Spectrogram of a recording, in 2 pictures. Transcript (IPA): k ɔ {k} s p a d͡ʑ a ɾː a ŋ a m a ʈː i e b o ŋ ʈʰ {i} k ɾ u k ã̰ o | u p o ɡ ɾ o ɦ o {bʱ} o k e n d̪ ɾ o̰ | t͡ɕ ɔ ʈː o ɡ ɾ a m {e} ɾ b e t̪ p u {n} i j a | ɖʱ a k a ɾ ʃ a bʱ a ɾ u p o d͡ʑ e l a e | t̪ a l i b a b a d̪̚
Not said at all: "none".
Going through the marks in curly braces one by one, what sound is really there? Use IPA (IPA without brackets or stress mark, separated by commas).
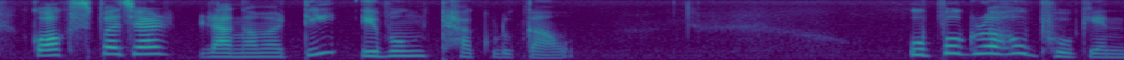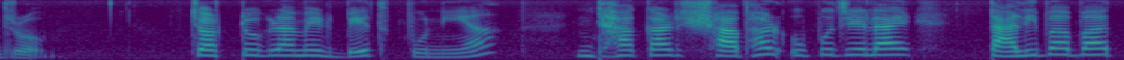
k, a, bʱ, e, n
